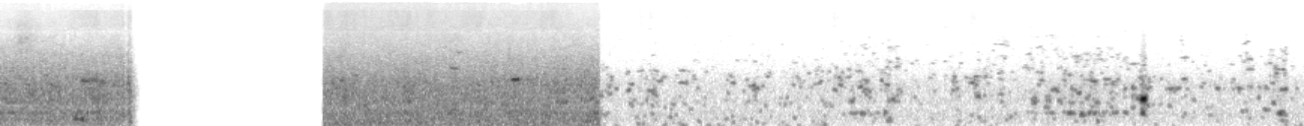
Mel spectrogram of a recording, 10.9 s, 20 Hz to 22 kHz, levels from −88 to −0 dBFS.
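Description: Short concealed packet loss at 1.03 to 1.07 s: about 20 ms of audio arrived too late to decode, so the receiver extended the preceding sound for roughly 17 ms and blended back into the real signal. The result is a brief smear or wobble.

Long network dropout from 1.09 to 2.71 s: the sound continues briefly as a fading buzz, then about 1.5 s of silence follows before the audio returns with roughly 1.6 s missing. The likely cause is a stretch where no packets got through.

Overdone noise removal from 4.99 s to the end: the room noise, sitting about 13 dB below the speech, drove an aggressive suppressor that shuts off frequency bands it judges noisy. The background drops and breaks up into twinkling specks.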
